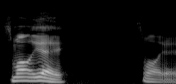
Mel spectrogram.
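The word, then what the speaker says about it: sommelier: not saying it right what did you say saloner you remember he had a big rapper necklace a somier somier that's what I meant to say get out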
